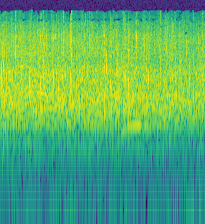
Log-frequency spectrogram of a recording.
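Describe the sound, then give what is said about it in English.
A crowd applauds in praise of God in a steady, dense wash of overlapping claps that holds at an even, moderate loudness throughout, with no voices standing out. “Come on, clap your hands and praise God for God.”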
